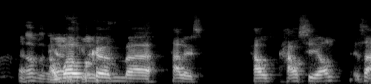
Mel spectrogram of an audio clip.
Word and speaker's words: Halcyon: And welcome, Halcyon. Is that how you pronounce it? Yes. Halcyon, yeah.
